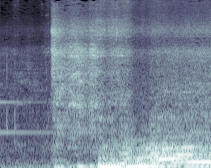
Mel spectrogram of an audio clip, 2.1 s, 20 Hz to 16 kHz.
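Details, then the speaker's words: Toyota MR2 Spyder, first start after DIY 5 PSI turbo kit install with oil system primed; engine catches after a brief crank and settles into a steady, deep, even idle with no knocks, AFRs around 12:1; healthy start. "whoa that sounds good"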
